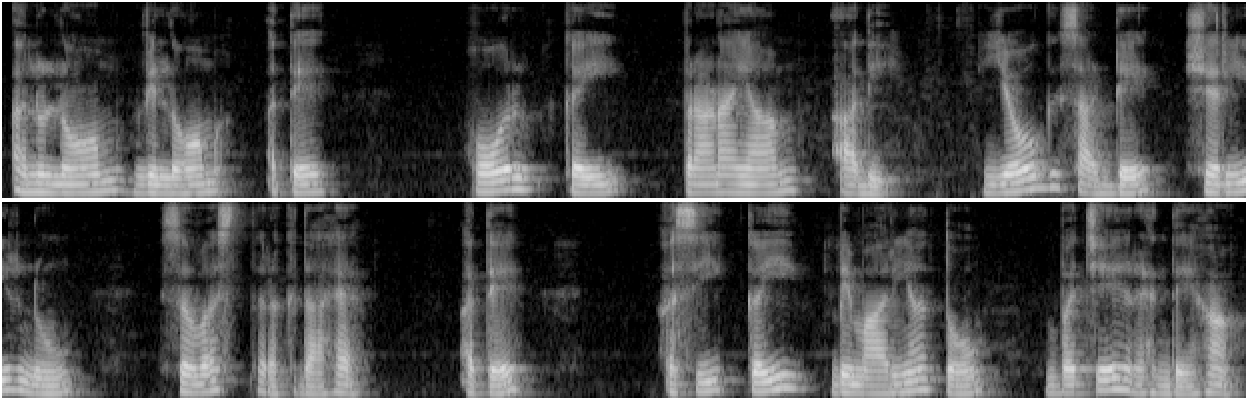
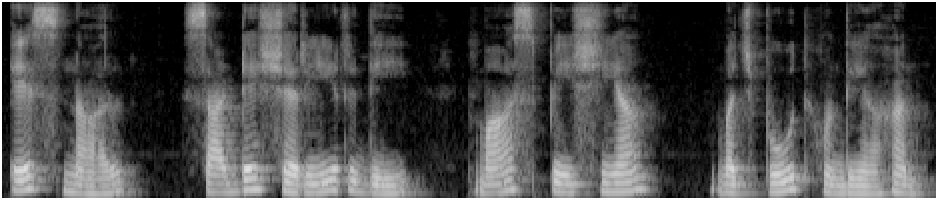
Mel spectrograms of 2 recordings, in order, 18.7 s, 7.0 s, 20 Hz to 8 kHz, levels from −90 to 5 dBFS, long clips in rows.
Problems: constant background noise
